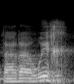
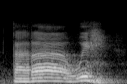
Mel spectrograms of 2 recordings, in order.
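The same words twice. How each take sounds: First: The word ends with a harsh rasping kh sound. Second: The word ends with a soft breathy h sound. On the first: The speaker calls it wrong. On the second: The speaker calls it right. "daripada huruf ha"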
